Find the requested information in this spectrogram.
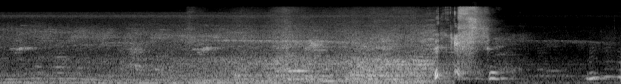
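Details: Sneeze outdoors for a sneezing challenge: one sharp, apparently acted sneeze burst amid wind, chatter and voices.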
